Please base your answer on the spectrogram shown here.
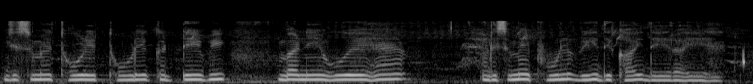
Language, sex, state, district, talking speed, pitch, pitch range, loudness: Hindi, female, Uttar Pradesh, Jyotiba Phule Nagar, 120 wpm, 215 Hz, 205-225 Hz, -27 LUFS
